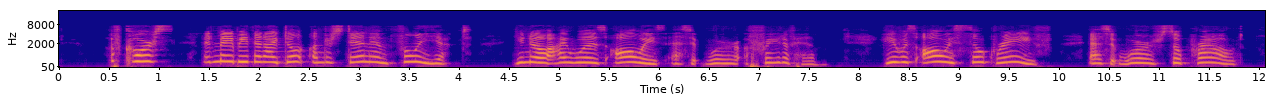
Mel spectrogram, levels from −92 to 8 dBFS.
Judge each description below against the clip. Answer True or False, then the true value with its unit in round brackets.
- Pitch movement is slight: False (4.6 semitones)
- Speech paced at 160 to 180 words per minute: True (170 wpm)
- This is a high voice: True (345 Hz)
